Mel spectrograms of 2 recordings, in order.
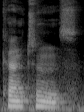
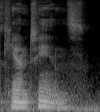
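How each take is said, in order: First: The second syllable has a short, unclear vowel. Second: The second syllable has a long 'ee' vowel. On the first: The speaker calls it wrong. "You're saying the word cantuns" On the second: The speaker calls it right. "but the word is canteens"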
